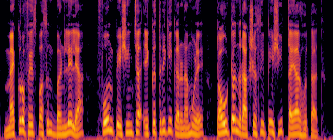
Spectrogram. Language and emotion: Marathi, neutral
